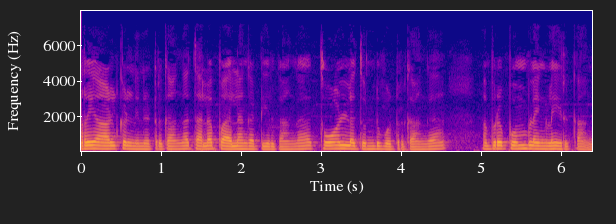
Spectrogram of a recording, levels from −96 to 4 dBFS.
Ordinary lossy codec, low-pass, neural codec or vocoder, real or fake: MP3, 48 kbps; 7.2 kHz; none; real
